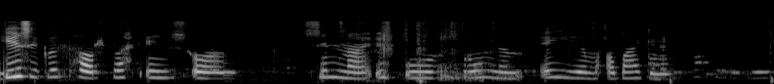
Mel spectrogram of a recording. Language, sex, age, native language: Icelandic, female, 18-19, Icelandic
